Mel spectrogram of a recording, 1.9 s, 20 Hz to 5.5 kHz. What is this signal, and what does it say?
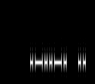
Morse code, heard as a keyed tone, about 25 wpm, spaced as for 20 wpm, 700 Hz. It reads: "I
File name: Pinocchio / Pinocchio ch2 15 25 ik1hge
